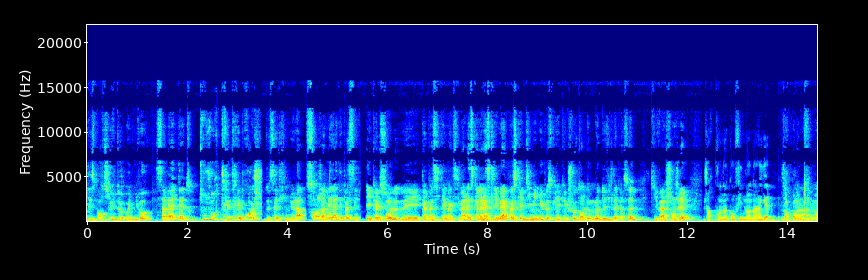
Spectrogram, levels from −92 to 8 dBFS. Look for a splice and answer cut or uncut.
cut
